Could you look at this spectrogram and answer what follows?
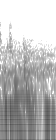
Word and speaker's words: Joni: Said it's not pronounced Johnny, it's Joni.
